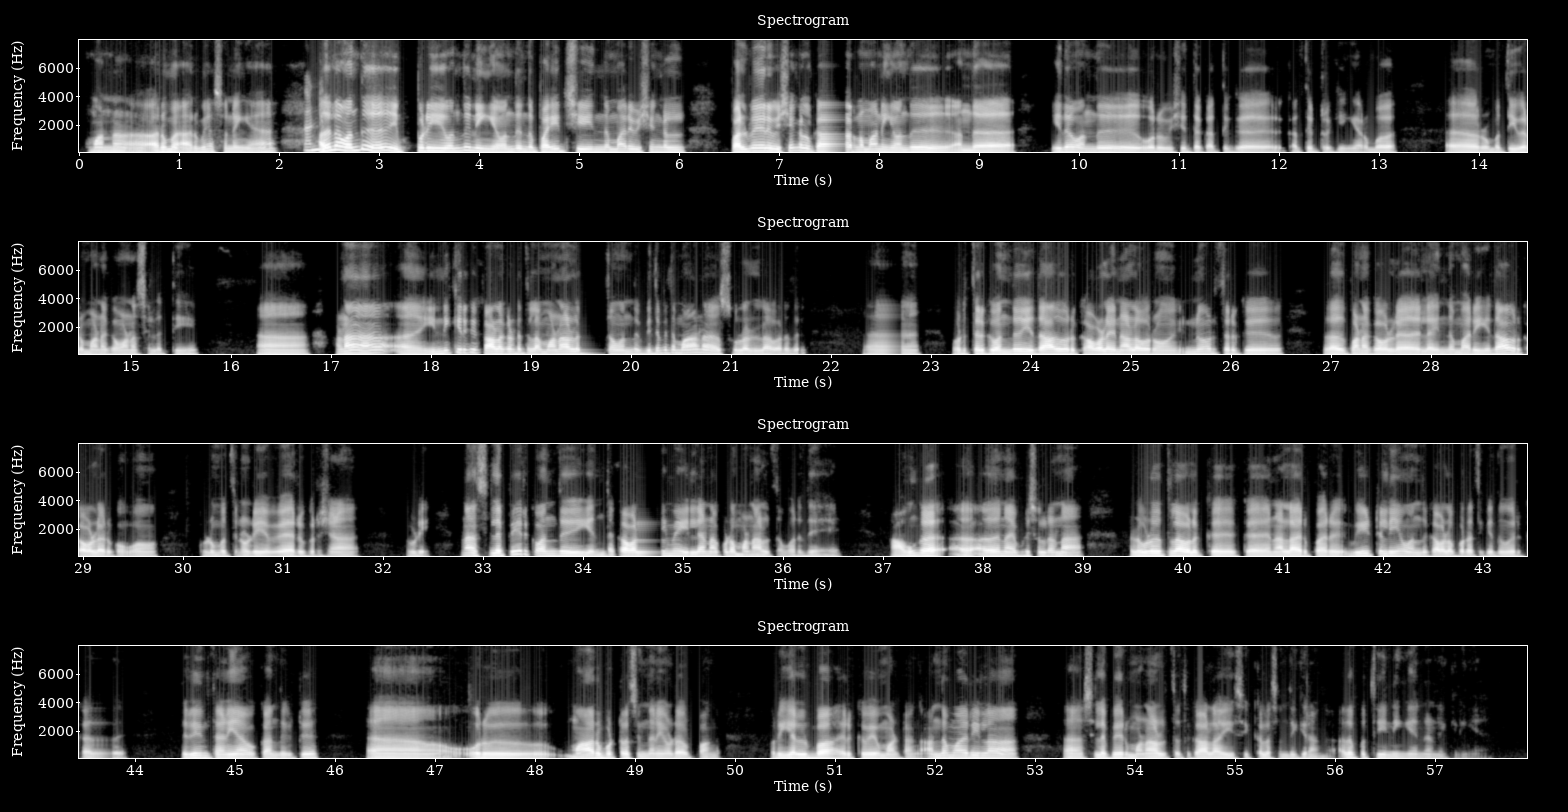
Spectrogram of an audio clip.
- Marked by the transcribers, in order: static; distorted speech; drawn out: "அ ஒரு"
- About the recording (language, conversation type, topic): Tamil, podcast, மனஅழுத்தம் வந்தால், நீங்கள் முதலில் என்ன செய்வீர்கள்?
